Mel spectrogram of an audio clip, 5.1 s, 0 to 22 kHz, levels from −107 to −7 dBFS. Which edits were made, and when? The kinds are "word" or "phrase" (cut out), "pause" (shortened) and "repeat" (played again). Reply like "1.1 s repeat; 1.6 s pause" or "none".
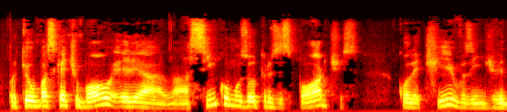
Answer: none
